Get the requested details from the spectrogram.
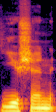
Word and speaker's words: Yuxin: I've been told it's pronounced Yuxin. It's not Yuxin.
